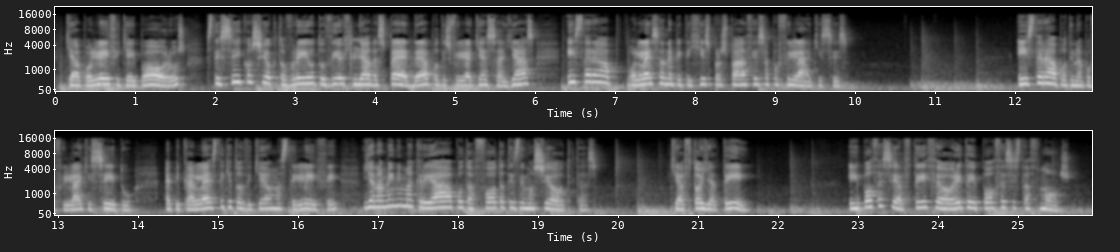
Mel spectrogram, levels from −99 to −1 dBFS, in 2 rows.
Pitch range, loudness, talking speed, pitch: 195-250 Hz, -25 LUFS, 105 wpm, 225 Hz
